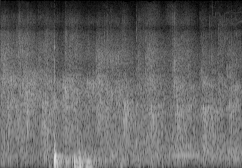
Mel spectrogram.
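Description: Scattered audience applause at the Fireside event, welcoming a guest speaker, makes a steady, hissy crackle of many hands throughout, with a couple of duller thumps near the start. It stays fairly soft, and no one speaks.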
